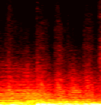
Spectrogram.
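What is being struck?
Nothing is struck.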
